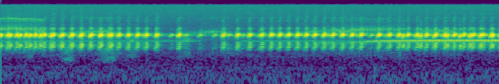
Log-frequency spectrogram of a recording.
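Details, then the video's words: Singing tree frogs at a pond on an April night in north-east Italy give dense, rapid rasping pulses, briefly dipping mid-way, while mole crickets trill steadily in the background. "relaxing singing tree frogs in pond and trilling mole crickets by night"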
